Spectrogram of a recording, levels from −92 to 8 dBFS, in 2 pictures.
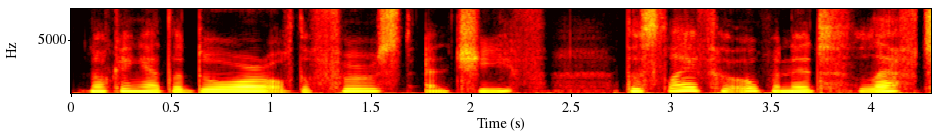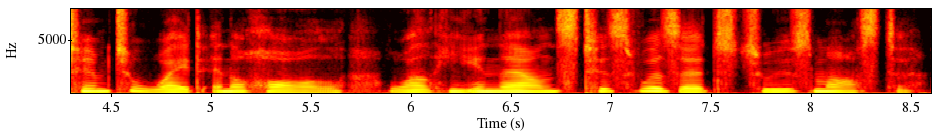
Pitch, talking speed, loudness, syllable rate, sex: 210 Hz, 200 wpm, -18 LUFS, 4.9 syllables/s, female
